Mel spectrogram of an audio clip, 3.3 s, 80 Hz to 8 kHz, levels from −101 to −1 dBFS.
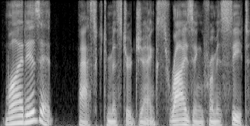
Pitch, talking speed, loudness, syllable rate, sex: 115 Hz, 180 wpm, -20 LUFS, 4.1 syllables/s, male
